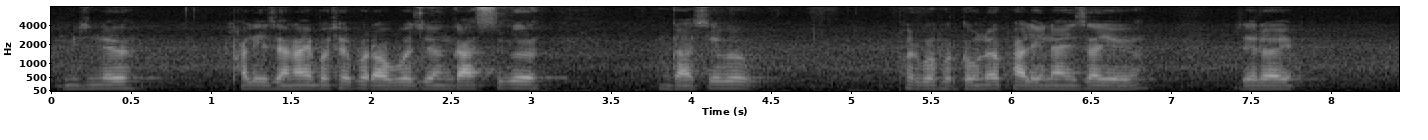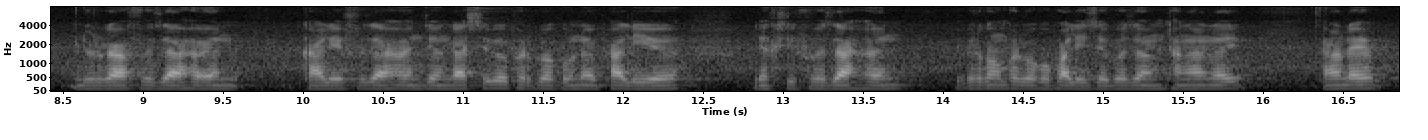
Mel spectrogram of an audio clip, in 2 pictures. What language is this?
Bodo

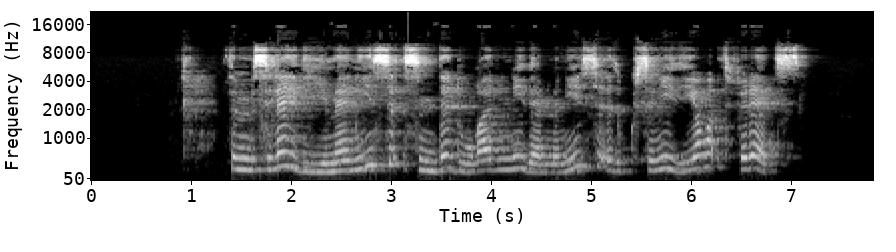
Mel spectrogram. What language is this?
Kabyle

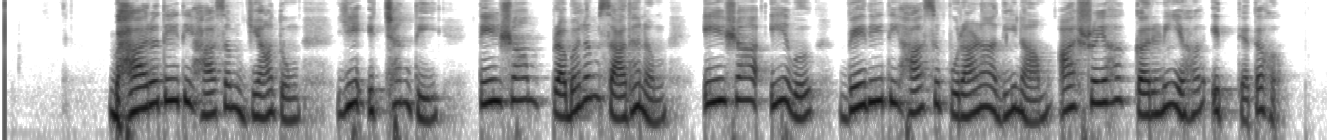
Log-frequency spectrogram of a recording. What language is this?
Sanskrit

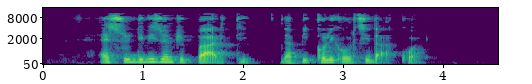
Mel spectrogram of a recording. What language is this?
Italian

